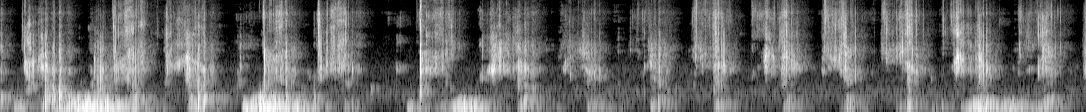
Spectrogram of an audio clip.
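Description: A person chewing and crunching freezer frost: a run of crisp crunches in quick succession, heaviest about one and three seconds in, with a sharp crack about four seconds in.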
